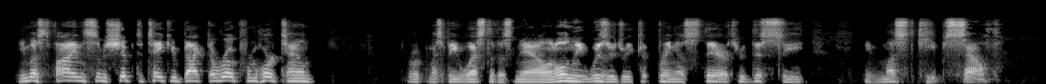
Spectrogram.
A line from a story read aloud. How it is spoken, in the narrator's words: the master bellowed through the wind and the rain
